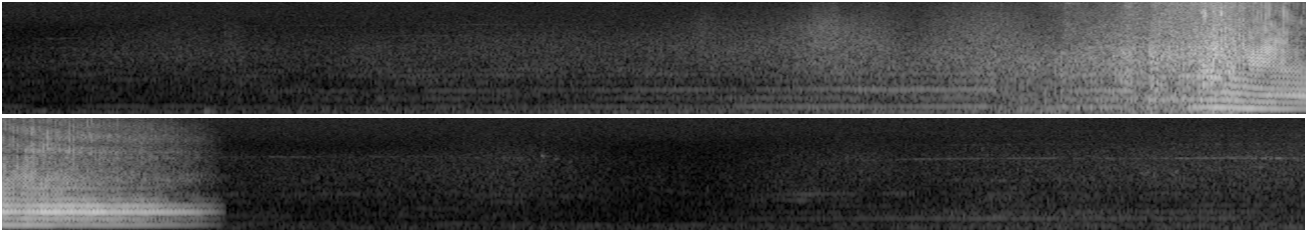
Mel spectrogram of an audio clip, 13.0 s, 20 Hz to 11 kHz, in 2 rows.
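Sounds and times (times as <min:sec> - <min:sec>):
rally car engine passing: 0:00.5 - 0:07.6.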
